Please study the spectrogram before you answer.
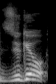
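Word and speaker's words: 授業: 수업이라고 할 때 주교. 그리고 수업은 자체 한자어로도 시험에 자주 등장하는데요. 숫자의 발음이 짧은 주 발음인 것도 봐두시고 손 숫자 붙어 있는 것도 놓치시면 안 되겠습니다.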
